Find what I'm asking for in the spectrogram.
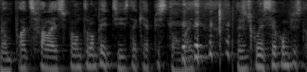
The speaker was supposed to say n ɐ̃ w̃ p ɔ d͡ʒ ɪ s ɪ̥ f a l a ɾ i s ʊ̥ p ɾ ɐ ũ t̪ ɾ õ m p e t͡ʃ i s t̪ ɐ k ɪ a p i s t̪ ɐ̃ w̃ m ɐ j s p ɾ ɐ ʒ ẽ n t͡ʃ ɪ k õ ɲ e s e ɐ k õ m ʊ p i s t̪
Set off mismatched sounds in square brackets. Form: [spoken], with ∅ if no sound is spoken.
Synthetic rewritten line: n ɐ̃ w̃ p ɔ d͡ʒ ɪ s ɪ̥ f a l a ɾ i s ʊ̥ p ɾ ɐ ũ t̪ ɾ õ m p e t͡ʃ i s t̪ ɐ k ɪ [ɛ] p i s t̪ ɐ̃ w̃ m ɐ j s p ɾ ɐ ʒ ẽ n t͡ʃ ɪ k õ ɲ e s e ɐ k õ m ʊ p i s t̪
